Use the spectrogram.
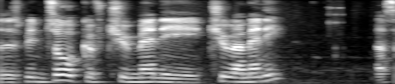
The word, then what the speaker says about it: Tchouameni: So, there's been talk of Tchouameni Tchouameni.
